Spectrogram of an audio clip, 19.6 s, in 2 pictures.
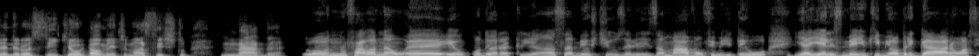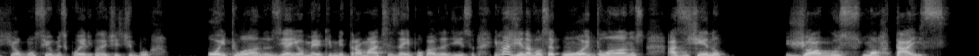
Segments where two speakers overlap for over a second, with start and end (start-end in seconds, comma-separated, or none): none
